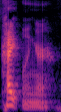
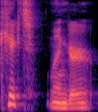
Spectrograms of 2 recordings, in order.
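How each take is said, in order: First: The middle has no 'ch' sound. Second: The middle has a 'ch' sound. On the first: This is how the name is normally said. "you don't pronounce the G. It's just Keitlinger" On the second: This is the name's original form. "So it really is Kichtlinger"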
